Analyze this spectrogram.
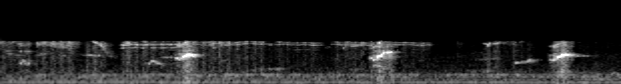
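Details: Chinese hwamei kept for breeding in a hanging cage gives four loud, sharply rising whistled notes spaced about two seconds apart. Softer chatter and short whistles from other birds fill the gaps, over a steady low hum.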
